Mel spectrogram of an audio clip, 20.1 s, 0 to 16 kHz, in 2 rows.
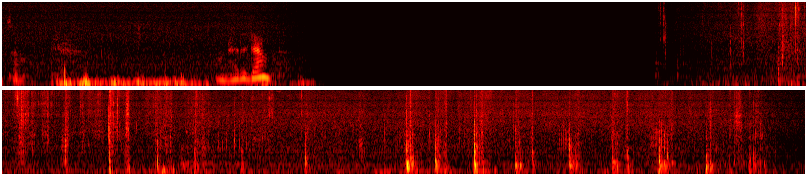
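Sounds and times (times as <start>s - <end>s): footsteps on wooden ladder and rock: 8.2s - 19.7s.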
